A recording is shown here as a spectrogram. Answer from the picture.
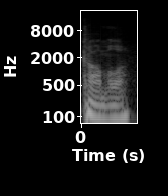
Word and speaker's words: Kamala: Kamala on but I mean her name is pronounced Kamala sorrya no no you're good I doubt you're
